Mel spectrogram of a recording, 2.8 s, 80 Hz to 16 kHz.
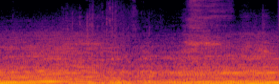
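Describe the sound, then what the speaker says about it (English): A Subaru WRX STI with its STI-tuned EJ257 engine drives along, producing a steady, loud, low engine drone and road roar heard up close throughout the short stretch. "Under the hood, you're going to have the EJ257 engine."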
